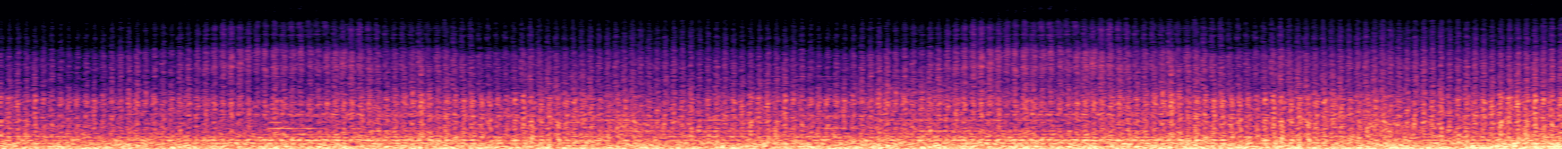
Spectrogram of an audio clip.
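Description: A helicopter's rotor thuds steadily nearby.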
